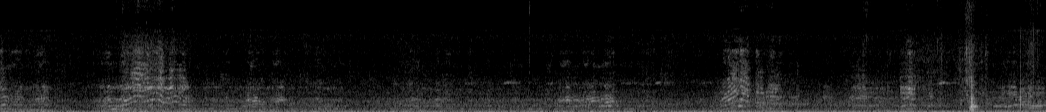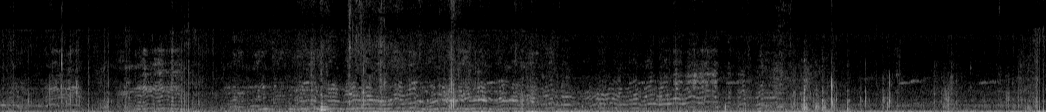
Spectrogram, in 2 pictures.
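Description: Faint, indistinct voices talking, with a few sharp clicks in between.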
